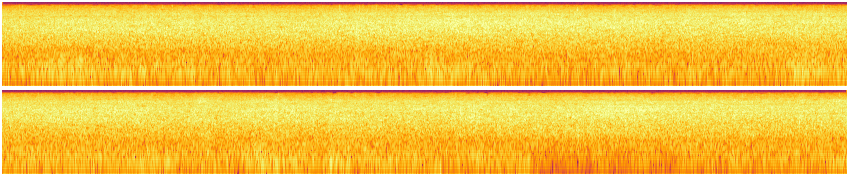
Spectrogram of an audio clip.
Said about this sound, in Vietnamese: Thở vào và ra, tôi biết rất rõ là tôi đang nghe những tiếng sóng vỗ bờ.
